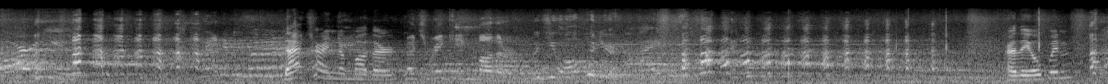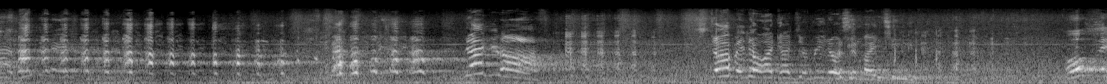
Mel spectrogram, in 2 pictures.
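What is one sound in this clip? A middle-aged woman laughs loudly and heartily close by.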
